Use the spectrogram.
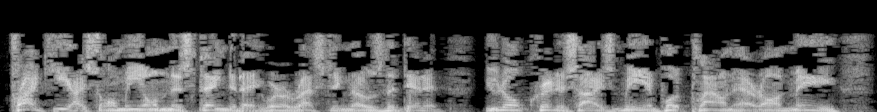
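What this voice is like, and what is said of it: Weak Australian accent impression, Australian Prime Minister. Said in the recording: “the Australian Prime Minister, or Premier ... I can't really do an Australian accent.”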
